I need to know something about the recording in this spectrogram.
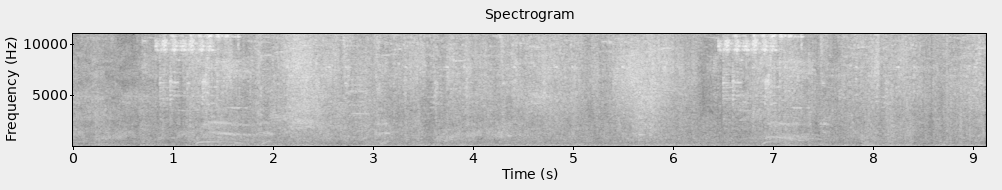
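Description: Blades whoosh and slash repeatedly in a video game fight.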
